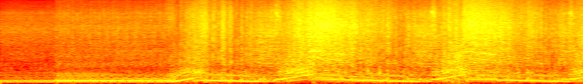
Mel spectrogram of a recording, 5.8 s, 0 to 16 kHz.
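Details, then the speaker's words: Porsche 930 Turbo after engine work, belts being tightened, squeak suspected at the throttle linkage: three crisp, clean rev blips from a steady idle, smooth and even. A healthy, responsive engine. "but this thing is gonna hoon when it's out on the road that engine is brilliant"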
